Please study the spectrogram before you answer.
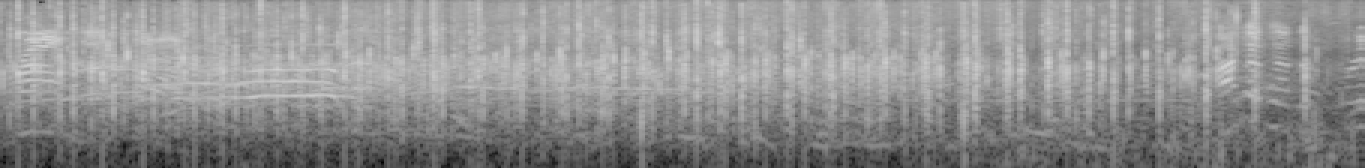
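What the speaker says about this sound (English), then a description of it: "Give yourselves all a round of applause." A large school crowd at an elementary school celebration applauds and cheers continuously, loud and sustained, with whoops and voices carried in the roar.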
